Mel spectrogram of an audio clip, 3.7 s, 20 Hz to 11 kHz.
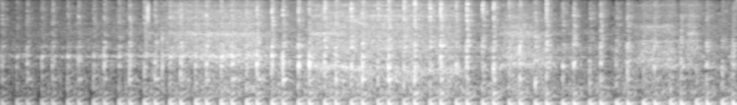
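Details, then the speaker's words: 1998 Honda Shadow 1100 cruiser V-twin with a Stage street kit, cold on choke: deep, even thumping about four beats a second through loud open pipes; it is cold but sounds nice, a normal cold idle. "but you can hear it sounds nice"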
